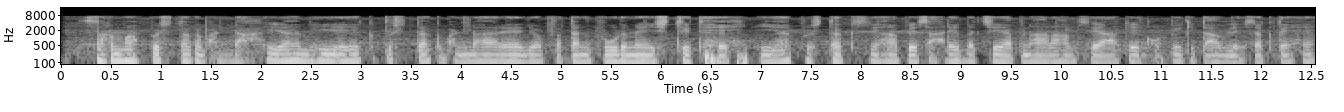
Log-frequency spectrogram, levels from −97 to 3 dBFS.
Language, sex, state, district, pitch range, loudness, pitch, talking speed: Hindi, male, Bihar, Jamui, 105-110 Hz, -19 LUFS, 105 Hz, 145 wpm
